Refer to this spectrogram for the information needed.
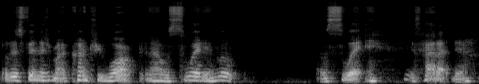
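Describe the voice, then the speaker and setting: A sleepy middle-aged woman, raspy from a sinus infection, chatting casually with viewers on a phone livestream from home and teasing them by name. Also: fairly low pitch, a little fast, dark tone. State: sleepy and exhausted. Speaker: livestream host. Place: at home indoors.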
